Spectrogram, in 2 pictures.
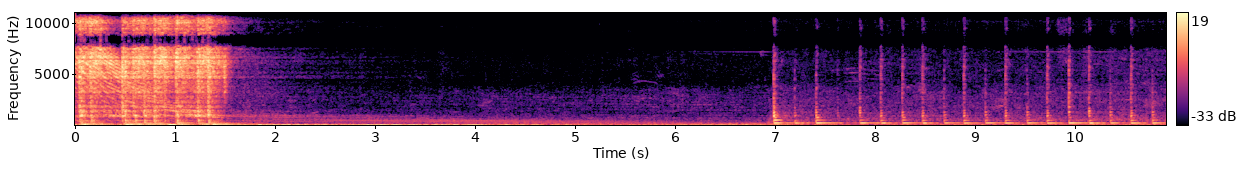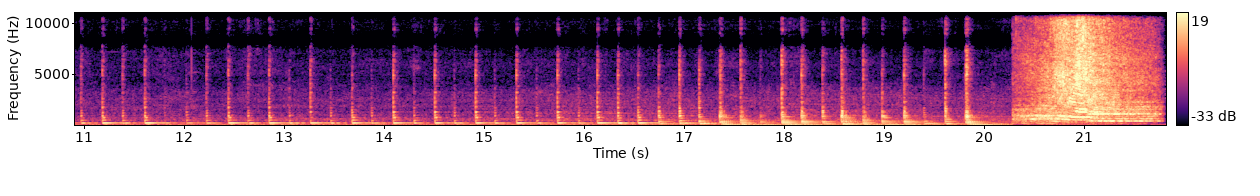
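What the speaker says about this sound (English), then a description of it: "we get to experience some actual fast cars on the track for longer than 9 minutes" Formula 1 race cars scream past on the Las Vegas Grand Prix street circuit, one after another, loud and sustained, with engine pitch sweeping up and down through Doppler passes and a louder pass near the end.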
